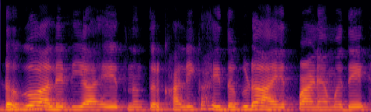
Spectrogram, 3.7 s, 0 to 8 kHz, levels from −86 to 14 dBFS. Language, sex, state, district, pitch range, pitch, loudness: Marathi, female, Maharashtra, Aurangabad, 200-215 Hz, 205 Hz, -17 LUFS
